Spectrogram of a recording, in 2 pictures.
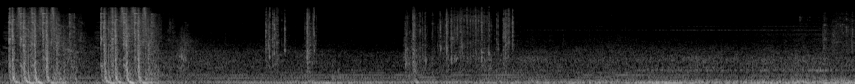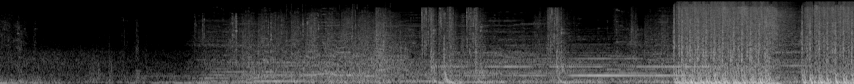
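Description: Gunfire in the looter-shooter game Tiny Tina's Wonderlands, sharp bursts of rapid shots early on, then a quieter stretch before dense, loud firing and effects build toward the end, with some speech mixed in.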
